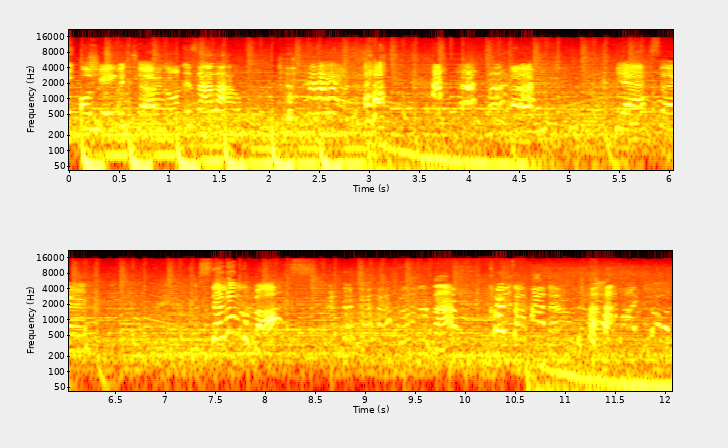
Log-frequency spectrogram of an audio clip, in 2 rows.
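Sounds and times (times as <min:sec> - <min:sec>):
girl giggling: 0:02.1 - 0:04.7, 0:11.0 - 0:11.7.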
